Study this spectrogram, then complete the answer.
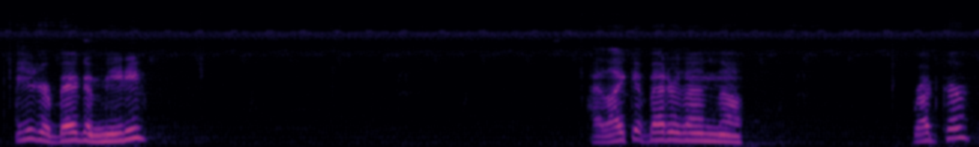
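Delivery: talking while chewing; speaking between bites; mouth full of tomato. Real, not acted. Seen 1: Tomato held at her mouth, biting and chewing throughout the words.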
